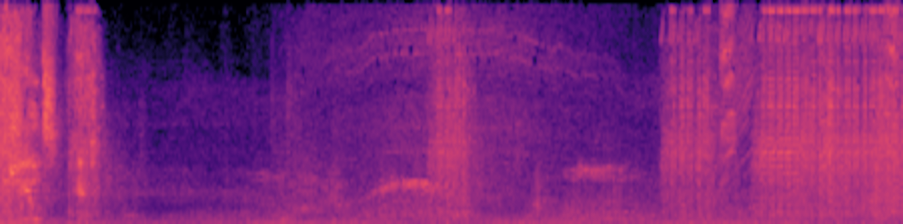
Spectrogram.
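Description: Ship weapons fire in sustained, rumbling volleys during a space combat engagement in Star Citizen, dense and loud throughout with mechanical whines layered over the barrage.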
